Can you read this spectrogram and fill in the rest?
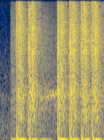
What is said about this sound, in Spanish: Seis estruendosos balazos rompieron el silencio del histórico bar.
